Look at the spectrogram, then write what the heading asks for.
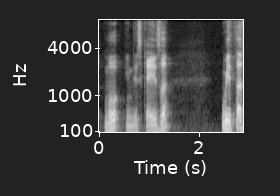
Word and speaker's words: む: Then we have the number six followed by the uh general purpose counter to and so we have to use the uh strictly Japanese pronunciation of six which is mu in this case with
